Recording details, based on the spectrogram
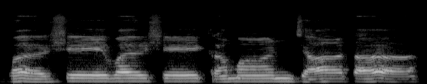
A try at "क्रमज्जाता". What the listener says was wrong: Not kraman, it is double ja. Kramajjata, double ja.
